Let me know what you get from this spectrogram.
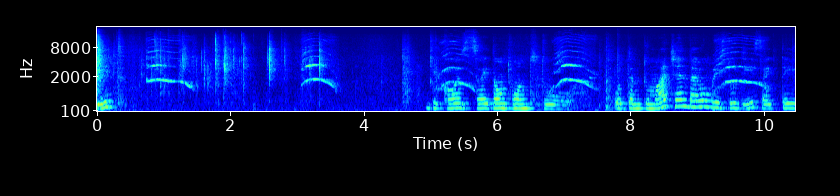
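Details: Crying baby kittens during deworming alongside their mother cat, three kittens in all; repeated high, arched meows rise and fall across the stretch, interleaved with a person talking in a small room.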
